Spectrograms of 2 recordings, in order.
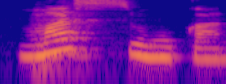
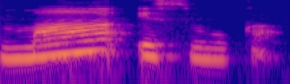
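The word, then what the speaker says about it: ما اسمك: Hamid says, Masmuka. Now, since this is Hamzatul Wasl and it is known for connecting the sound, so you should not pronounce as Ma Ismuka. You should go directly to Mas.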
